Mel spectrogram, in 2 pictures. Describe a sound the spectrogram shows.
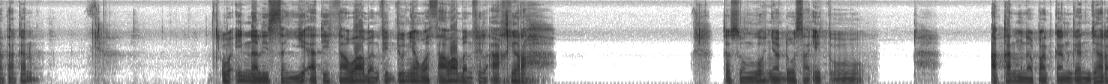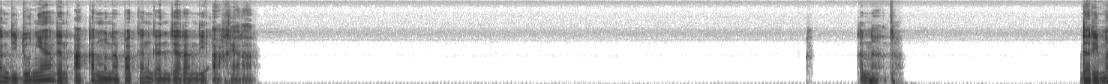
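A man speaks calmly and with expression into a close microphone, pausing now and then.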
